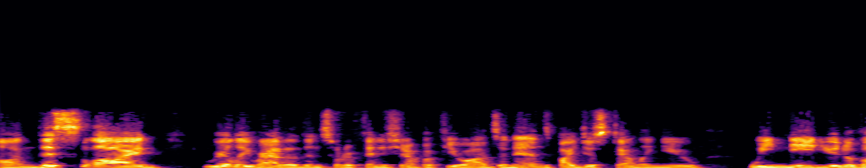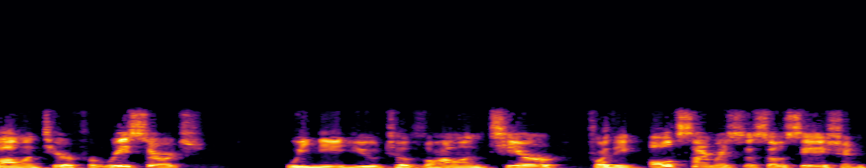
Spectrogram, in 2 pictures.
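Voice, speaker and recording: Speaking at a fairly slow pace, a man uses a plain, everyday voice pitched fairly high, with fairly even intonation. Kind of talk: lecture. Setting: video call.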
